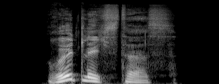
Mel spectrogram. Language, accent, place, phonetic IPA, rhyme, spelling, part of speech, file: German, Germany, Berlin, [ˈʁøːtlɪçstəs], -øːtlɪçstəs, rötlichstes, adjective, De-rötlichstes.ogg
- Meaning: strong/mixed nominative/accusative neuter singular superlative degree of rötlich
